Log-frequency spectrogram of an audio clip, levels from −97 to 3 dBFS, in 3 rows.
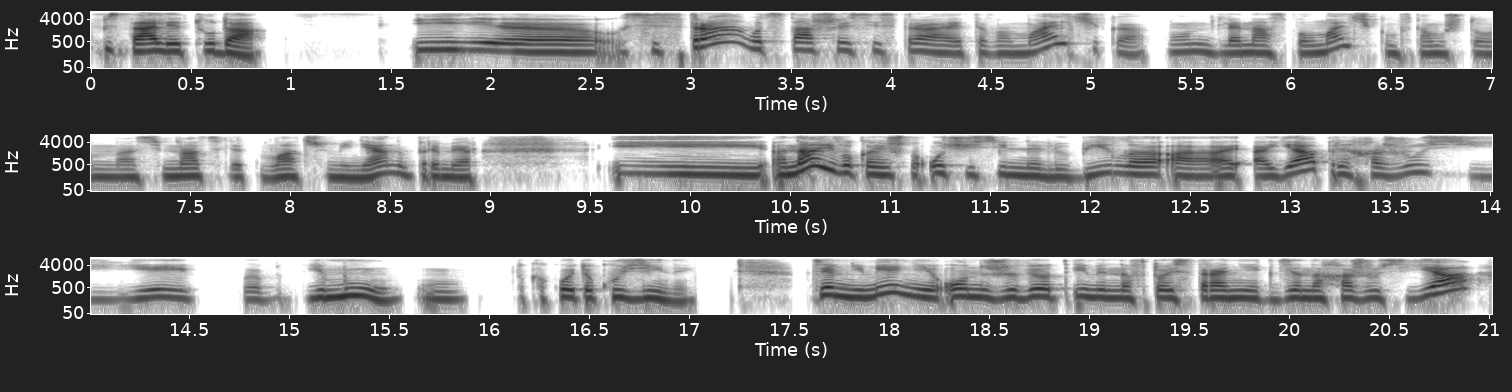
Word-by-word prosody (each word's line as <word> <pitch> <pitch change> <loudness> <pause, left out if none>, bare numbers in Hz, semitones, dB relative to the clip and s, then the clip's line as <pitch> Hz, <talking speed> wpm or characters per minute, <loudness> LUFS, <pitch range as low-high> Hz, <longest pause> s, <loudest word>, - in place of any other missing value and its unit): писали 215 -3 +7
туда. 215 -1 +4 0.7
И, 245 -1 -1
э, 200 -2 +4 0.2
сестра, 220 - +4 0.2
вот 265 -2 -4
старшая 235 -1 -2
сестра 210 -3 -4
этого 175 0 -11
мальчика- 185 - -5
он 205 +1 -10
для 185 0 -6
нас 185 -3 -5
был 180 - -9
мальчиком, 215 - -6
потому 175 +1 -11
что 175 +1 -12
он 170 0 -7
на 170 0 -6
17 180 +2 -5
лет 170 - -11
младше 170 +1 -4
меня, 160 +8 0
например. 175 -7 -5 0.6
И 210 -3 -2
она 205 - +8
его, 320 - +3
конечно, 210 -3 -3
очень 230 -4 -3
сильно 195 -1 -4
любила, 210 +7 -2
а 185 -1 +2
а 180 - +1
я 245 - +6
прихожусь 215 - -8
ей 180 +4 -6 0.2
бэп 175 -1 -13
ему, 210 -4 0
м, 180 -1 -9 0.3
какой-то 210 -2 -2
кузиной. 185 -7 -3 0.6
Тем 260 -1 +3
не 210 - +1
менее, 245 -5 0
он 225 0 +1
живет 215 +3 0
именно 210 -4 -2
в 185 - -10
той 205 0 -1
стране, 200 +1 +1
где 185 +4 -5
нахожусь 195 -2 -3
я, 285 - +8
200 Hz, 150 wpm, -25 LUFS, 180-225 Hz, 0.7 s, она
